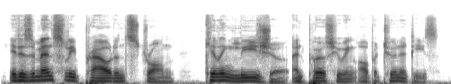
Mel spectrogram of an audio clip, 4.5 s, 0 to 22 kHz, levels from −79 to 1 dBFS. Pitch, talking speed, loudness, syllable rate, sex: 100 Hz, 145 wpm, -18 LUFS, 5.7 syllables/s, male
